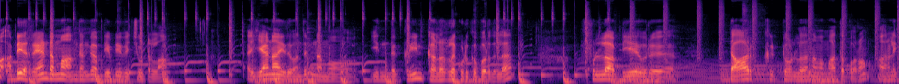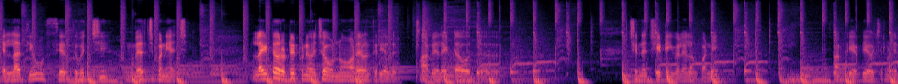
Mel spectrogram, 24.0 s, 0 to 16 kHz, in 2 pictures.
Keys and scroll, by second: 1.2 ctrl+t, 5.6 ctrl+t, 9.0 ctrl+e, 12.5 ctrl+t, 15.5 ctrl+t, 17.9 ctrl+t, 21.7 ctrl+t.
